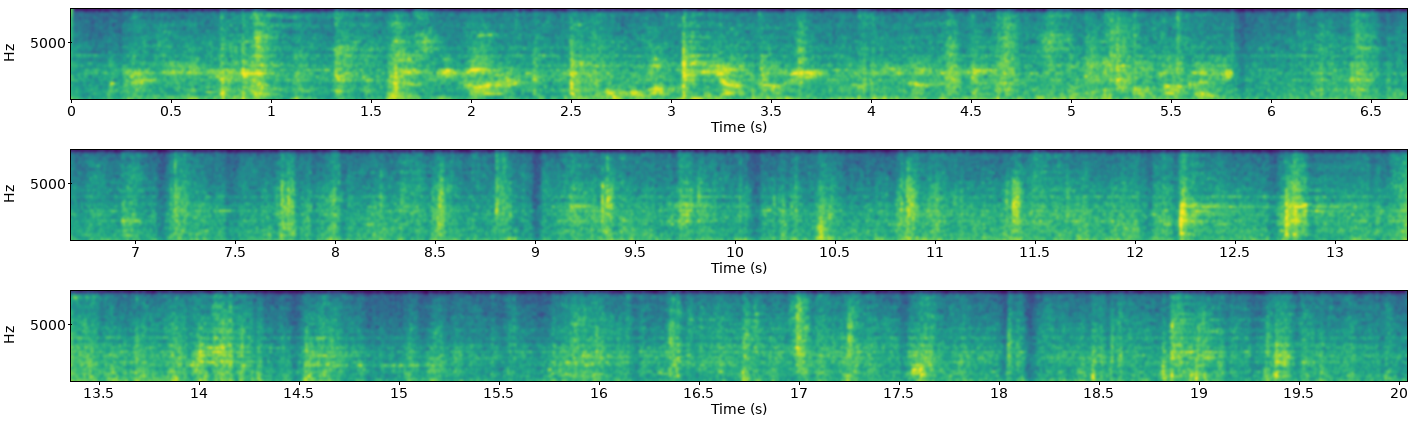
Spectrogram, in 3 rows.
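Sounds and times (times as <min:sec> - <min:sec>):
wheels clacking over rail joints: 0:00.0 - 0:19.7
train wheels and wind rumbling: 0:00.0 - 0:20.0.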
